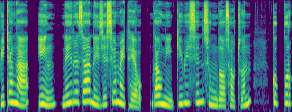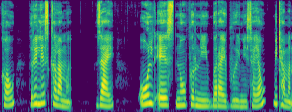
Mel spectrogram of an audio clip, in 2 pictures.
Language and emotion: Bodo, neutral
